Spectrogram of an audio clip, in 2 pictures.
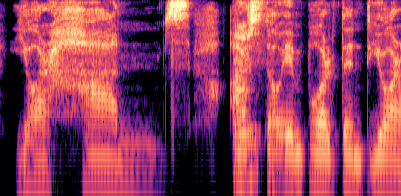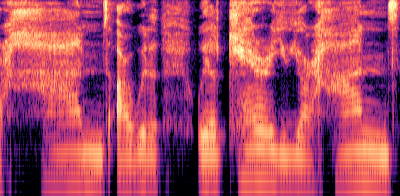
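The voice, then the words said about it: Imitated Spanish accent. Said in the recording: “he has a Spanish accent, so he would say”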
